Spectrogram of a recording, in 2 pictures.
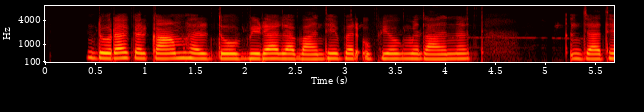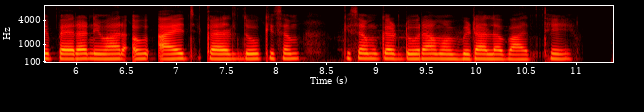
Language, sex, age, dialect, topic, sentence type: Chhattisgarhi, female, 56-60, Northern/Bhandar, agriculture, statement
